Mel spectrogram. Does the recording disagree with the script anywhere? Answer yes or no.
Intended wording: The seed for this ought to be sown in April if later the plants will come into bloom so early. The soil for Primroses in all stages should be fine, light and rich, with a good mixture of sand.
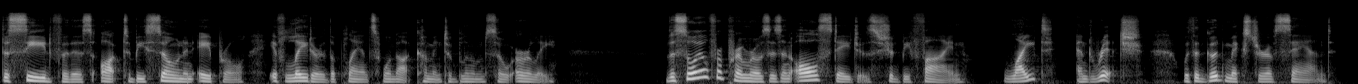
yes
